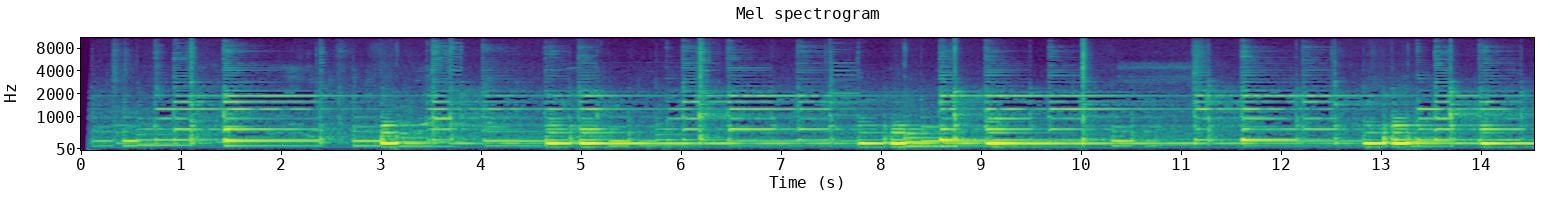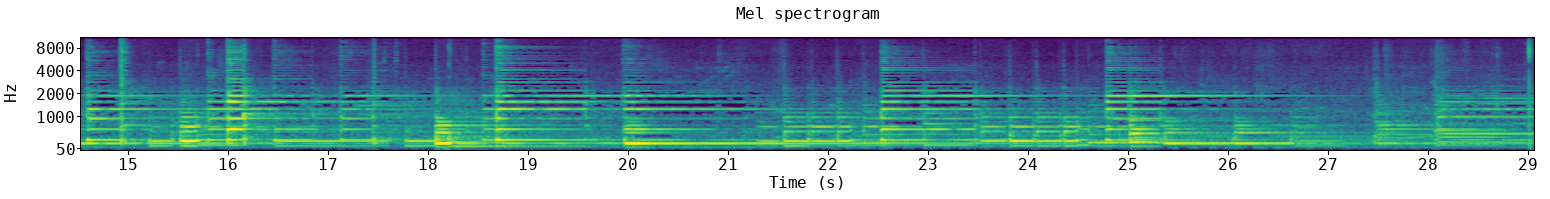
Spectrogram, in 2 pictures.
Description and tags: String ringz
Uneek guitar experiments created by Andrew Thackray
Guitar, instrumental, strings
